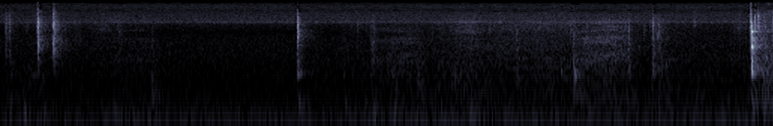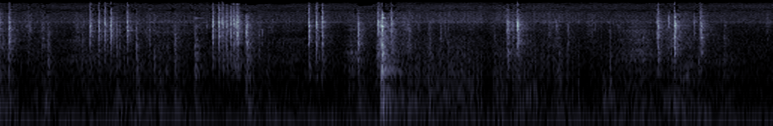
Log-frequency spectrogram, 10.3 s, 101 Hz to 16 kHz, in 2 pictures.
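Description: Click-type torque wrench ratcheting on timing cover bolts, set to 18 foot-pounds: short runs of small clicks with a few louder single clicks about five and eight seconds in.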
